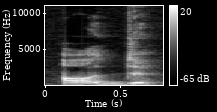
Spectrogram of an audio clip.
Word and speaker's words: odd: And the next word is odd, and again, pronunciation odd. Get that D sound at the end. It's O-double-D, O-D-D, odd.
